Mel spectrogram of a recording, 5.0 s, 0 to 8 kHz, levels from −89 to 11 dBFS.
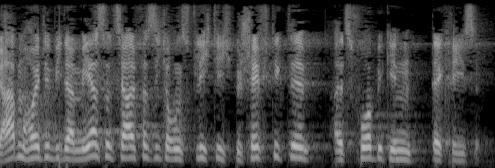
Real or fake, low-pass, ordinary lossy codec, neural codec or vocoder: real; 7.2 kHz; none; none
